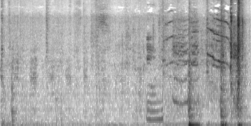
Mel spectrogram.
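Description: A dog whining. There is a short flat whine about two and a half seconds in, then several high whimpers that fall in pitch near the end. Two dull low thumps, the loudest sounds, come among the whimpers.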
